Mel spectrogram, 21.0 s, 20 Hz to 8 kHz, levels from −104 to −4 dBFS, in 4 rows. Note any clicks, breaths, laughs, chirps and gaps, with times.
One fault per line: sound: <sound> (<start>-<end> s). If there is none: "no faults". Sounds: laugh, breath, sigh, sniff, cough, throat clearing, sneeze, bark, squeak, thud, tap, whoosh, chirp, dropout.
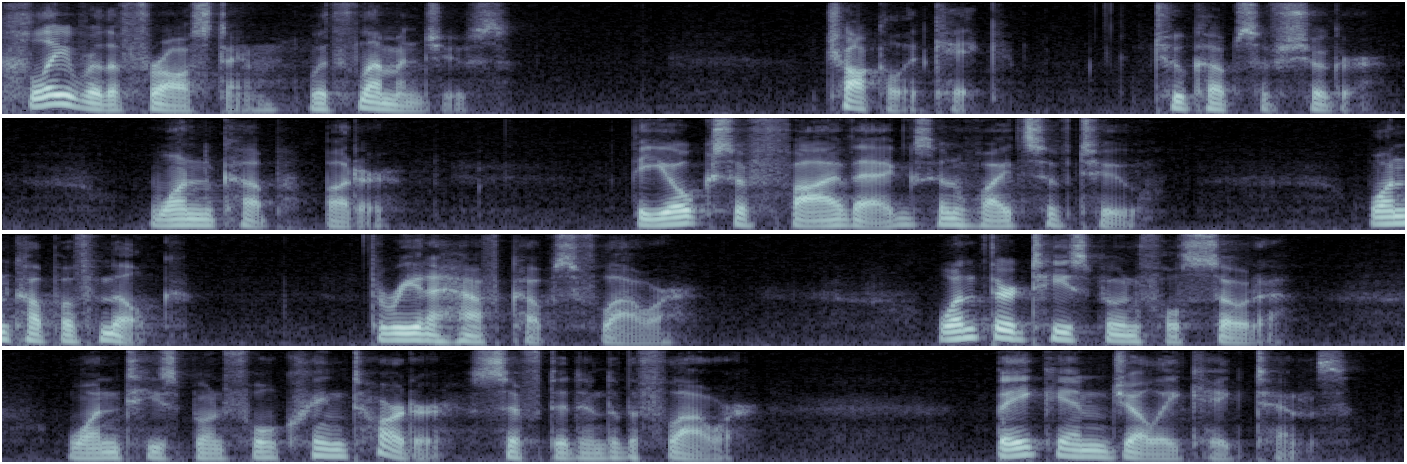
no faults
